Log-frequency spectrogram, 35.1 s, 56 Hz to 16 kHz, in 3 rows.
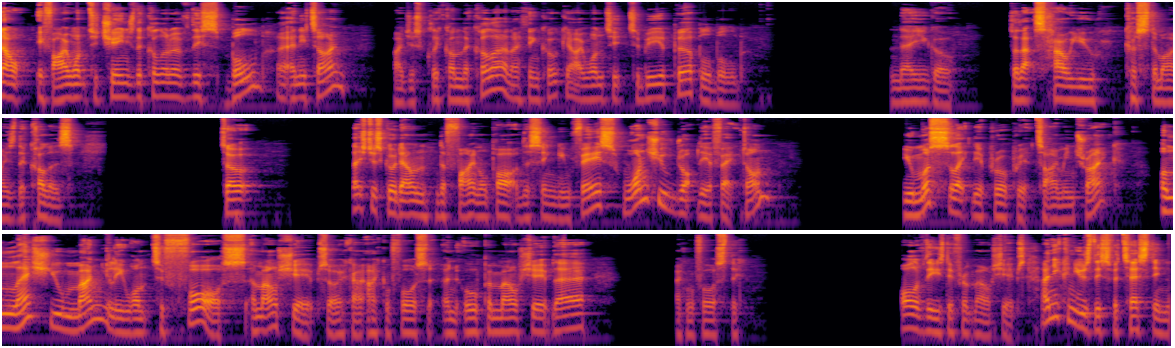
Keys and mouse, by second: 4.3 click, 6.7 click, 7.6 click, 18.9 click, 25.1 click, 28.8 click, 30.0 click, 31.3 click, 32.2 click, 33.3 click, 34.1 click.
